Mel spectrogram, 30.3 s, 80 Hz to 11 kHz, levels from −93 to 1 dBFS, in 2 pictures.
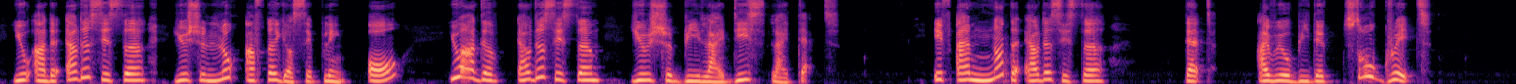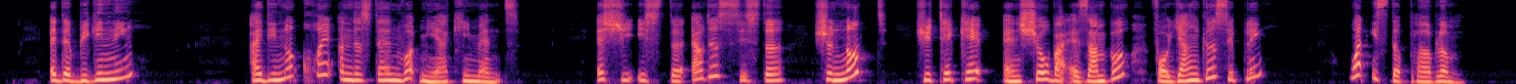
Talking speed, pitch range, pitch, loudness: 140 wpm, 210-265 Hz, 235 Hz, -19 LUFS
